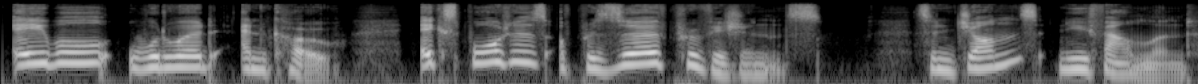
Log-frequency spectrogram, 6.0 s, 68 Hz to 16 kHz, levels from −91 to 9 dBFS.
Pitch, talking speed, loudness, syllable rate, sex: 215 Hz, 110 wpm, -20 LUFS, 4.5 syllables/s, female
